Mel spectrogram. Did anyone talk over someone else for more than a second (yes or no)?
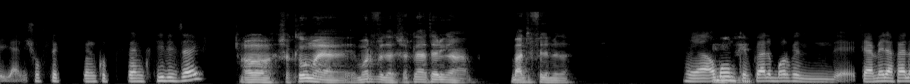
no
